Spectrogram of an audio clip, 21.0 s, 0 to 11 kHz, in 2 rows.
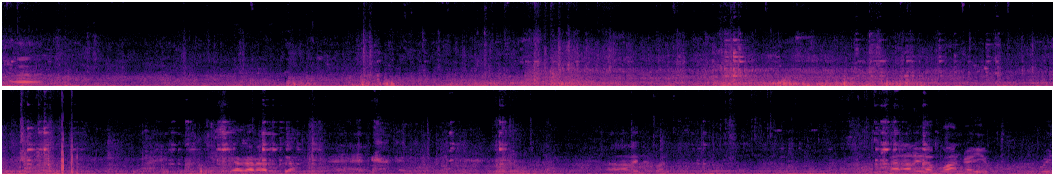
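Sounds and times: cab rattles and clicks: 0.0s - 21.0s
diesel engine rumble: 0.0s - 21.0s.

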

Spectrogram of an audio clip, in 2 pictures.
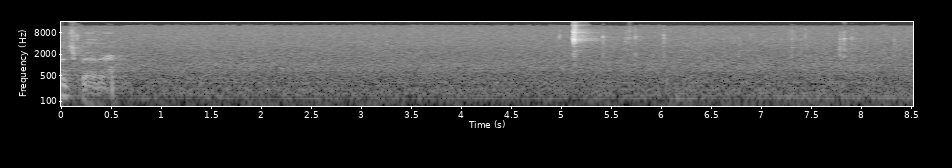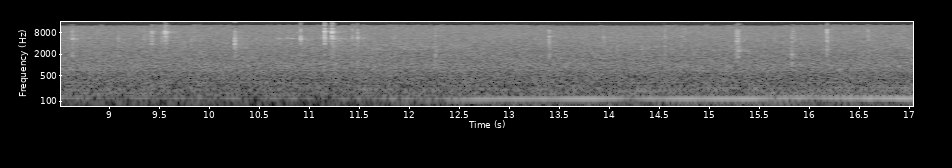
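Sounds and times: faint ticks and clicks: 4.7s - 12.4s, 13.3s - 16.7s
metal parts clicking: 5.0s - 6.1s, 7.2s - 11.6s.

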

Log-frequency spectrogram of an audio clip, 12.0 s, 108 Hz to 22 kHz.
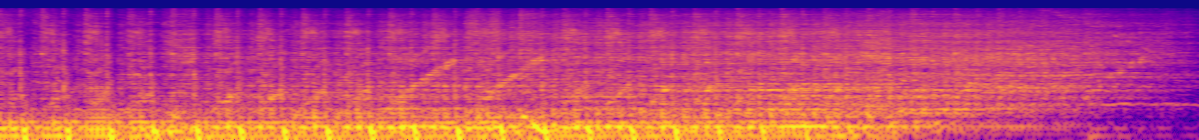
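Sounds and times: deep steady bass tone: 0.0s - 9.8s
techno music: 0.0s - 11.9s.

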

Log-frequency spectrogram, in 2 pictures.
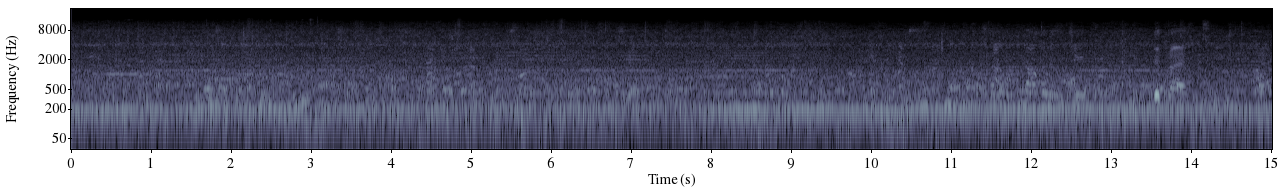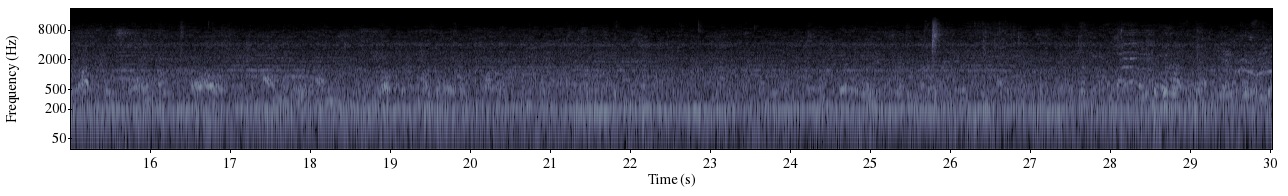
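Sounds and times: faint indistinct voices: 0.0s - 30.0s.

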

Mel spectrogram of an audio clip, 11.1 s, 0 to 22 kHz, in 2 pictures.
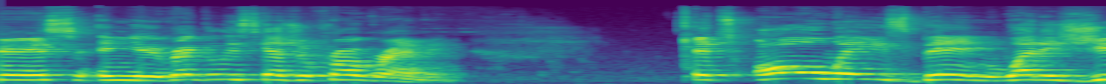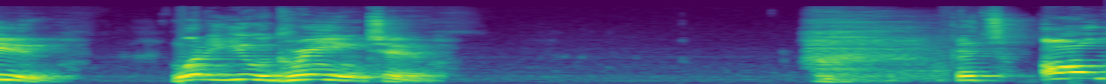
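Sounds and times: man sighing: 9.5s - 10.3s.

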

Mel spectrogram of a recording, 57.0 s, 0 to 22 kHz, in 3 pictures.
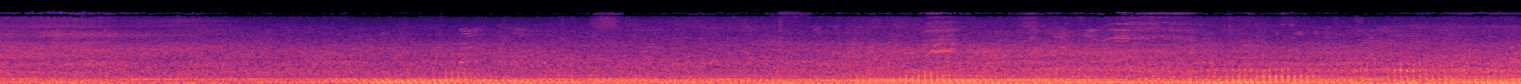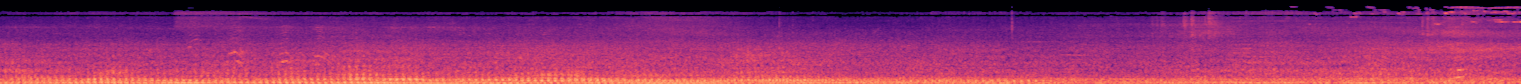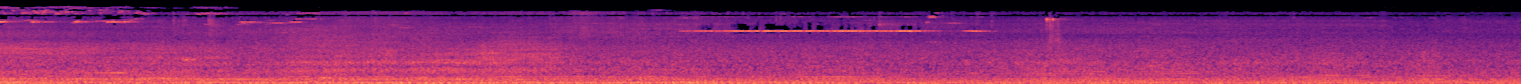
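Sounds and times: road traffic rumble: 0.0s - 57.0s.

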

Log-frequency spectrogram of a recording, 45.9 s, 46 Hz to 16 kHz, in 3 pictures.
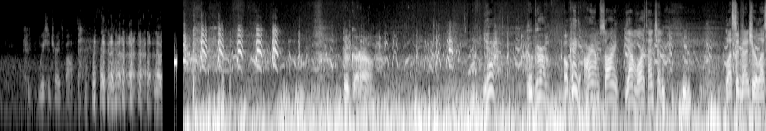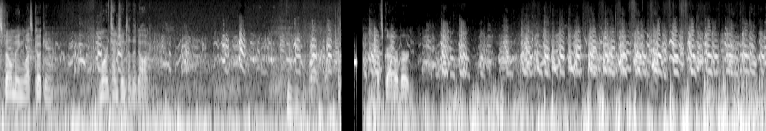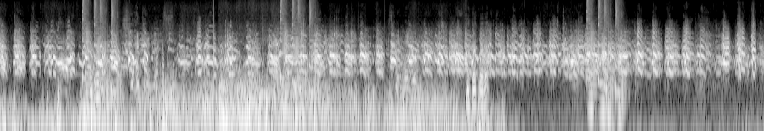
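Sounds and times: turkeys gobbling: 3.7s - 45.9s
short beep: 32.3s - 33.1s, 36.3s - 37.1s, 42.4s - 43.2s.

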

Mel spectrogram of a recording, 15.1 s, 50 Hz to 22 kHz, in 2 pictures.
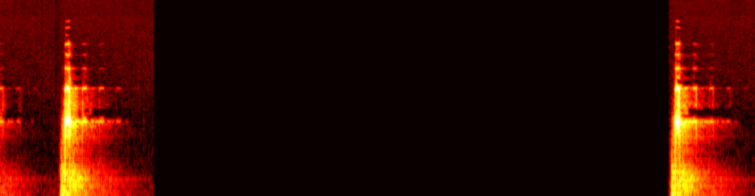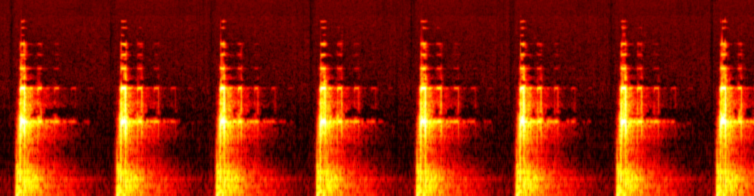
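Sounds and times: timer ticking with ringing tone: 0.6s - 1.0s, 6.7s - 15.0s.

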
